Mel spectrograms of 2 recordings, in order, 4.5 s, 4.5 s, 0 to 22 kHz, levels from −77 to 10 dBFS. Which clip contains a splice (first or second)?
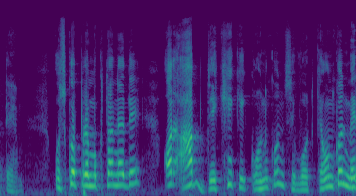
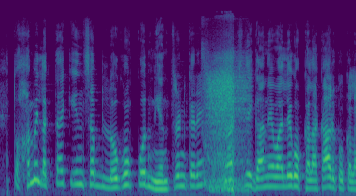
second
